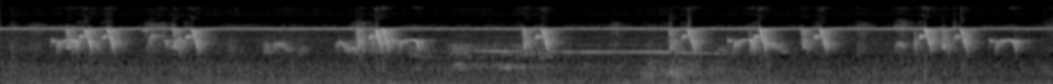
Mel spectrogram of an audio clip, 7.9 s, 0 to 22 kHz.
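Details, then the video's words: Morning song contest among gathered Scarlet-backed flowerpeckers on 10 May: repeated crisp, very high chips and brief twittering phrases, about one burst per second, set against a continuous shrill steady tone. "Sâu Đầu Đỏ Hổ Tập Hợp Giao Lưu Những Chú Chim Sâu Đầu Đỏ Siêng Hót Đấu"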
